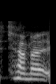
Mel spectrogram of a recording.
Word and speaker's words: Tema: It is Tema. It's just Robbie.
